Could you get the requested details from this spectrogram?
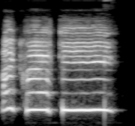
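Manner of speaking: sing-song called greeting. Acted. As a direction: call it out brightly across the room. Calling out a greeting.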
